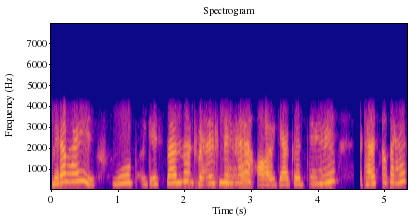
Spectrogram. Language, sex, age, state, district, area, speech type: Hindi, female, 18-30, Uttar Pradesh, Prayagraj, rural, conversation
